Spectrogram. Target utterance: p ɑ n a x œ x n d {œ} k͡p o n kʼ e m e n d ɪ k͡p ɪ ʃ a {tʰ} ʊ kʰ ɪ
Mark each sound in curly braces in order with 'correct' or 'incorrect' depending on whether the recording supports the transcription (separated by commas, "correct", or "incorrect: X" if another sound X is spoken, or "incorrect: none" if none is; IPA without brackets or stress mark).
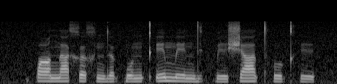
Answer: correct, correct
